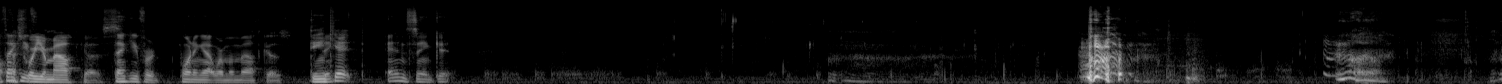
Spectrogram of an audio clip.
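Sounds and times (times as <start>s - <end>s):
men chewing toast: 4.8s - 11.5s, 12.4s - 15.0s
man groaning in disgust: 13.2s - 14.0s.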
